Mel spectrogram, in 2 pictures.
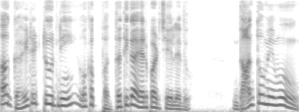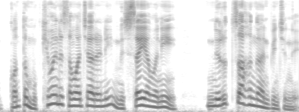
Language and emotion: Telugu, sad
